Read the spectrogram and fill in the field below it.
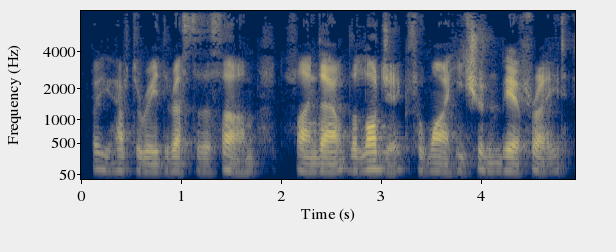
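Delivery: ordinary delivery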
